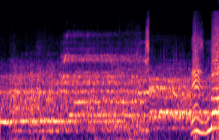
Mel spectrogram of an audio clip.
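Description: A basketball bouncing on the hardwood floor of a gym during play, mixed with players' voices and the echo of the large hall.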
